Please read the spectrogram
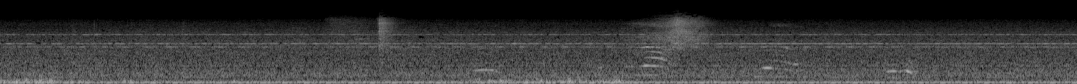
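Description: A diesel passenger train standing still with its engine idling: a steady low hum with a high steady whine above it. There is a short click a little before the middle and a brief hiss just after, with a few faint short chirps over the top.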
